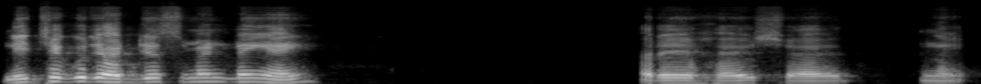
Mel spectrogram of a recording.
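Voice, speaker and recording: Man, accounting tutor, fairly high voice, quizzing students. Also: expressive, measured pace. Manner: coaxing, addresses students as beta, quizzes them. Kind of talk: classroom teaching.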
